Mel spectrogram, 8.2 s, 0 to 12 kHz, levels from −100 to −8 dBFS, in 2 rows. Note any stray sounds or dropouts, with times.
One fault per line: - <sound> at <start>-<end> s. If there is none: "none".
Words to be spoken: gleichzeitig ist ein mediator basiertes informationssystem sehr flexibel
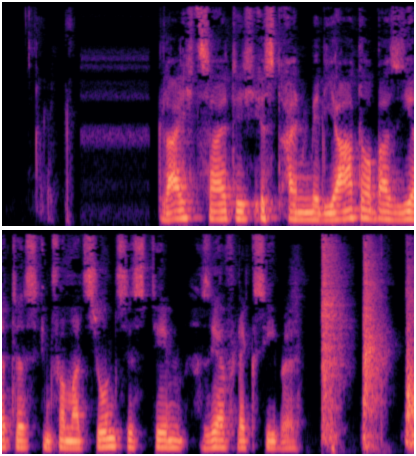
none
